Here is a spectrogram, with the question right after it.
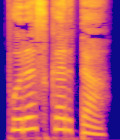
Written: ಪುರಸ್ಕರ್ತ

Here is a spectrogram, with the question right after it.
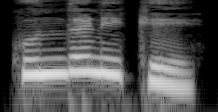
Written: ಕುಂದಣಿಕೆ

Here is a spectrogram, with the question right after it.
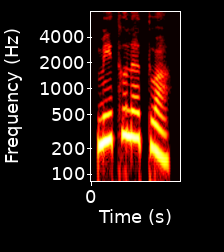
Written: ಮಿಥುನತ್ವ

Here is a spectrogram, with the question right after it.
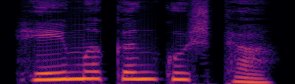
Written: ಹೇಮಕಂಕುಷ್ಠ

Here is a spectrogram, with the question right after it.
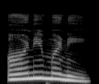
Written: ಆನೆಮೀನು

